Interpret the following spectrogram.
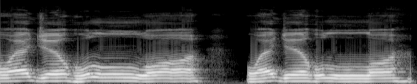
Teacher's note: Maka fasamma wajhullah, wajhullah, pada lafal wajhullah, wajh ada qalqalah, yaitu qalqalah sughra di tengah-tengah bacaan. Allahnya ini dibaca dengan tebal lafal lamnya karena dia sebelumnya harakat dhammah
